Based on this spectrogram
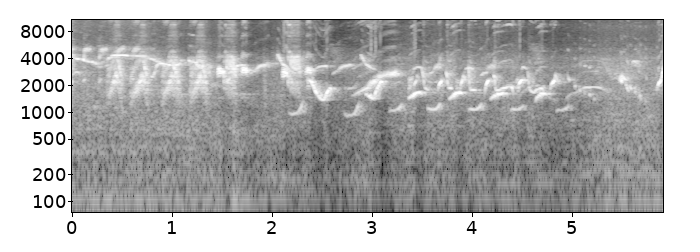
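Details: Songbird Chinese hwamei in captivity in Vietnam delivers high, clear whistled notes, then a rapid series of repeated downslurred phrases dropping from high to middle pitch, loud and lively.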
